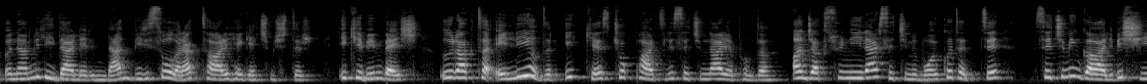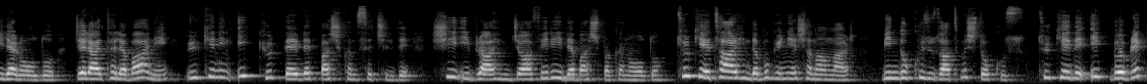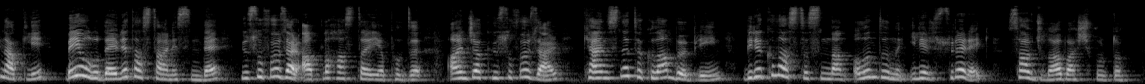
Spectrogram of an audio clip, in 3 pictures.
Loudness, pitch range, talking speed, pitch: -23 LUFS, 230-305 Hz, 120 wpm, 260 Hz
